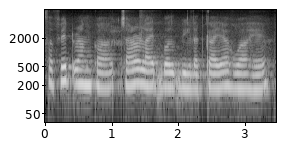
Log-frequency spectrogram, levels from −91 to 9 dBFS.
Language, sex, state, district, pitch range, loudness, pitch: Hindi, female, Arunachal Pradesh, Papum Pare, 180-210 Hz, -15 LUFS, 190 Hz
